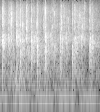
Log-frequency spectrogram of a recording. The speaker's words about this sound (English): You can give Him praise. It's okay to clap in church.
